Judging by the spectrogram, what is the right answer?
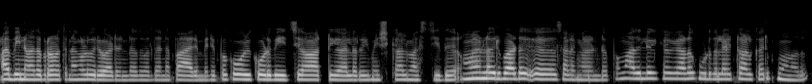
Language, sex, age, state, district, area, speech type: Malayalam, female, 45-60, Kerala, Kozhikode, urban, spontaneous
